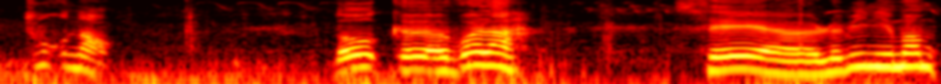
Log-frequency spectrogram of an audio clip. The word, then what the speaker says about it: Tournan: va nous amener à Tournan et faut pas tourner mais ça s'écrit tourne m sur la M mais Fred hier soir nous a dit que on disait tournant donc voilà c'est le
